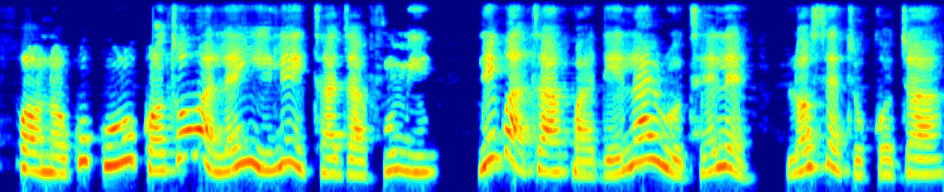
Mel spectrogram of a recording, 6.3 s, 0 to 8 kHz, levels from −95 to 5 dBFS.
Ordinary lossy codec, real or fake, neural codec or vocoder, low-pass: none; real; none; 7.2 kHz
